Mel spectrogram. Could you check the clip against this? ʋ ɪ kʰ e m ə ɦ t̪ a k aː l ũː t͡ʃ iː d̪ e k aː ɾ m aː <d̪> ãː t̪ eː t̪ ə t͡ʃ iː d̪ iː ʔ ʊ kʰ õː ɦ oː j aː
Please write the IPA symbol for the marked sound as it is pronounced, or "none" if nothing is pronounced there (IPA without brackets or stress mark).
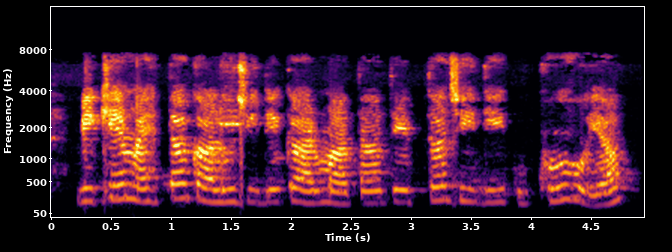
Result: t̪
